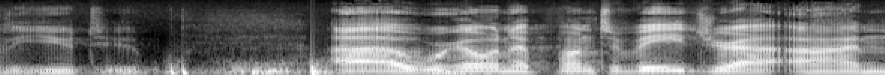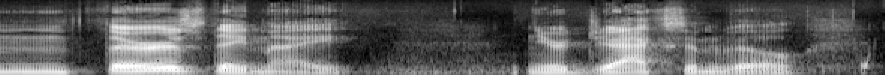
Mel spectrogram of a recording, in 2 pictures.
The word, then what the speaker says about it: Ponte Vedra: Yeah, Ponte Vedra.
